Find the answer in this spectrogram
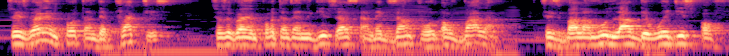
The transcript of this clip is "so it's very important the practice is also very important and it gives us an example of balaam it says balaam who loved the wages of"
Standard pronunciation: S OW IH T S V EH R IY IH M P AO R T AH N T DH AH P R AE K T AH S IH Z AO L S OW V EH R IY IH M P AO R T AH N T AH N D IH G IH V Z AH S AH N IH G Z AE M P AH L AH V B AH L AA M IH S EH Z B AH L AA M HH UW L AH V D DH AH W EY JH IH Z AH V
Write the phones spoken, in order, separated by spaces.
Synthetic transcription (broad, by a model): S OW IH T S V EH R IY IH M P AO T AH N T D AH P R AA K T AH S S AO S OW V EH R IY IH M P AO T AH N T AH N IH G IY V S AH S AH N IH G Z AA M P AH L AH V B AH L AA M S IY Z B AH L AA M HH UW L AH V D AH W EY JH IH S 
